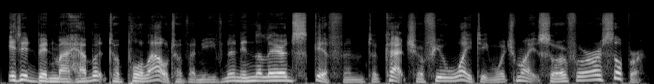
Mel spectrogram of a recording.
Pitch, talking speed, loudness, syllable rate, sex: 145 Hz, 250 wpm, -18 LUFS, 5.2 syllables/s, male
